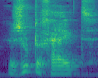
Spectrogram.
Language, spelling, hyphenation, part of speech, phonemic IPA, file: Dutch, zoetigheid, zoe‧tig‧heid, noun, /ˈzu.təxˌɦɛi̯t/, Nl-zoetigheid.ogg
- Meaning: 1. sweet foods and drinks, including sweets/candy; (countable) a sweet food or drink 2. sweetness, saccharine niceness 3. pleasantness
